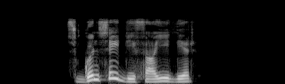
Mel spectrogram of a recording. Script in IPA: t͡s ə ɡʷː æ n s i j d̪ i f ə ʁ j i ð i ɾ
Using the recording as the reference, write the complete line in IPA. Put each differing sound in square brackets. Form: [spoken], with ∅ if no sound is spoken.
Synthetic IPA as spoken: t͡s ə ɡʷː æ n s [æ] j d̪ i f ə ʁ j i ð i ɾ

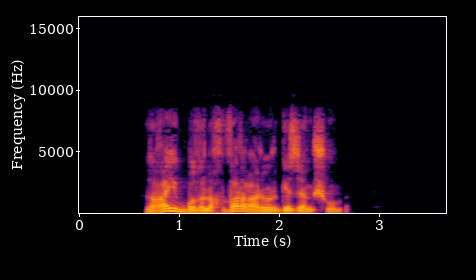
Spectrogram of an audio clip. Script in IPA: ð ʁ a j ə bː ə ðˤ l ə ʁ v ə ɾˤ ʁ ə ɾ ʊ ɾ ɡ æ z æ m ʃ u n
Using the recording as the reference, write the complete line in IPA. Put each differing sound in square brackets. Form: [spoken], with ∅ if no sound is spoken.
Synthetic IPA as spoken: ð ʁ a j ə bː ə ðˤ l ə [χ] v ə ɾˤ ʁ ə ɾ ʊ ɾ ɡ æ z æ m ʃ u [m]

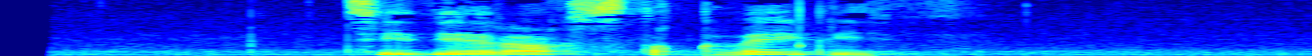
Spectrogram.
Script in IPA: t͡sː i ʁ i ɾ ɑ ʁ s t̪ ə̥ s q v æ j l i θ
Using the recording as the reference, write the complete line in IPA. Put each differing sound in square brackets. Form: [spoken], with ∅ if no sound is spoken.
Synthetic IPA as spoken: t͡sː i [ð] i ɾ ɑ ʁ s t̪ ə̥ [∅] q v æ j l i θ

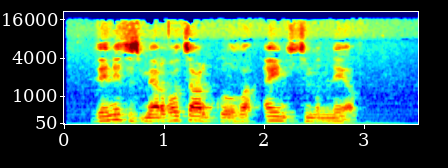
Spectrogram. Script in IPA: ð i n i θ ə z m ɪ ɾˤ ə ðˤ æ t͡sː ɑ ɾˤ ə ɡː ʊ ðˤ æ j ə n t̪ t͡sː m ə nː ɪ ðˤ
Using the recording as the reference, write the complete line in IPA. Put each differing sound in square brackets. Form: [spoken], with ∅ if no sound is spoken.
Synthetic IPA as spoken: ð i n i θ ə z m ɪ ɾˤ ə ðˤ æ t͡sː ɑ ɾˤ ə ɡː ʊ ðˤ æ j ə n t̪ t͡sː m ə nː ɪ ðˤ

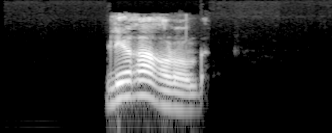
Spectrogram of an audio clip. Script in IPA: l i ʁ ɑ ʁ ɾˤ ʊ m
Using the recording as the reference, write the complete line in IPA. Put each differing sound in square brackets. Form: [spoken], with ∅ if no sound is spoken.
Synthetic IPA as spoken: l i ʁ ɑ ʁ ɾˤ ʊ m

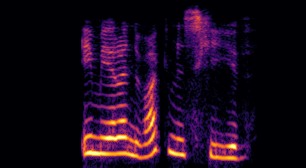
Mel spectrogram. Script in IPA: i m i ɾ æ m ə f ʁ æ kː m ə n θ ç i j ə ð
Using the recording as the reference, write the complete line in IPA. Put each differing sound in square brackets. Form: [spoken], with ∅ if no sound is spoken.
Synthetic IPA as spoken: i m i ɾ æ [n] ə [v] ʁ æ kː m ə n [s] ç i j ə ð

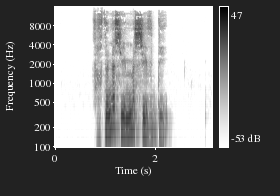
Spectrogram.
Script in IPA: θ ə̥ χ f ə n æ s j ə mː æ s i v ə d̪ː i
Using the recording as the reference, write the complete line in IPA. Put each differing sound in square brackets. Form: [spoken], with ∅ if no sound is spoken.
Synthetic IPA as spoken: θ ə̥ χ [θ] ə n æ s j ə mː æ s i v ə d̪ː i

